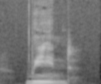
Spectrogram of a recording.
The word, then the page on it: leaned: American English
